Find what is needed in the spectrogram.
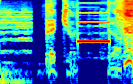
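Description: A single steady electronic beep, about half a second long and starting just past a second in, of the kind used as a censor bleep over a word.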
